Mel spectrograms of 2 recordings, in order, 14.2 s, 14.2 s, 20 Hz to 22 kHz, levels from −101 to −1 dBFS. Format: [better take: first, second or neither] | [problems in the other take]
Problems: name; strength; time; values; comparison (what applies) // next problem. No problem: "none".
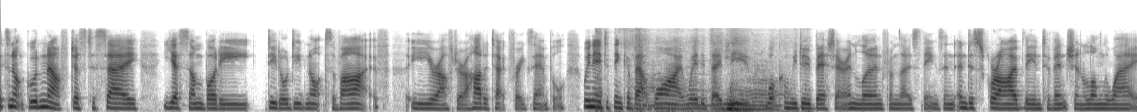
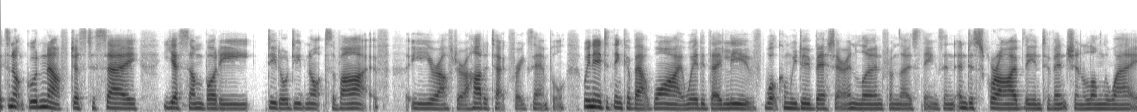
second | noise reduction (neural mask model RNNoise)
